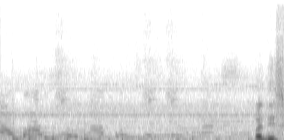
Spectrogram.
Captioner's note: jungle sounds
